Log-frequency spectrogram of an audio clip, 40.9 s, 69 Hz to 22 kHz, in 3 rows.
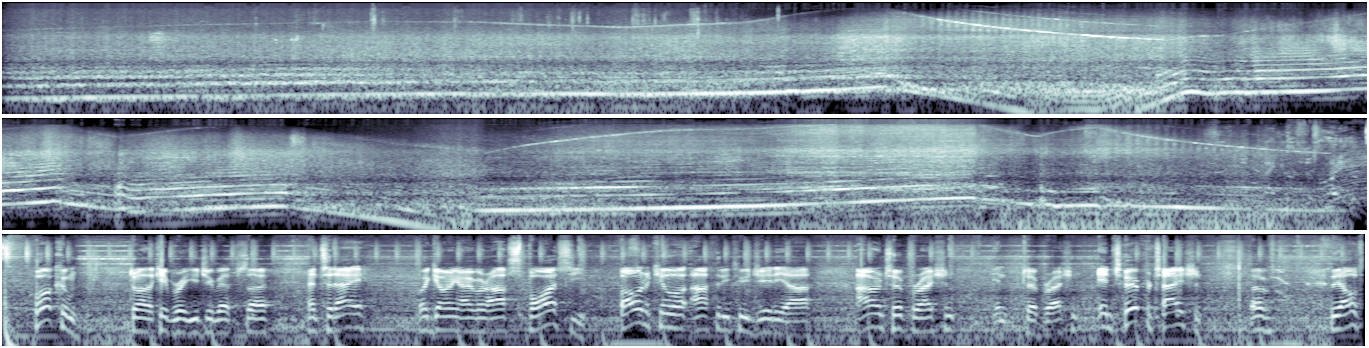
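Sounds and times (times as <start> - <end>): car engine revving hard: 0.0 - 40.9.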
